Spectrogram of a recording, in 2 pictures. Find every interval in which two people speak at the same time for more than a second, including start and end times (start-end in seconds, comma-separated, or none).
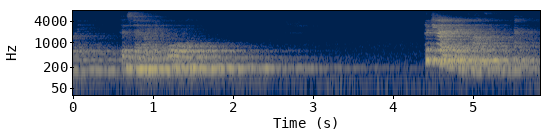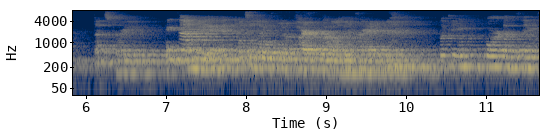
7.2-9.8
